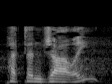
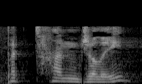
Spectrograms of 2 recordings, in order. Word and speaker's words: Patanjali: So those are the eight limbs of yoga espoused by Patanjali, not Patanjali, Patanjali. I'm sure he was a jolly fellow, but we don't put that in the pronunciation of his name.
